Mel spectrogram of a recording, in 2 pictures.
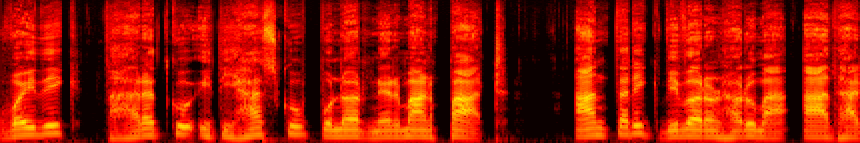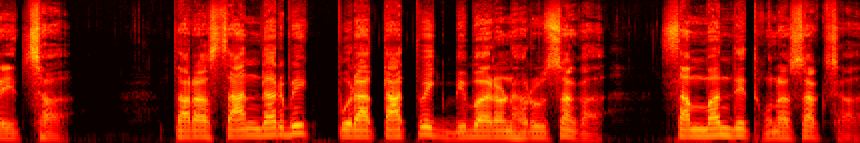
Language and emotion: Nepali, neutral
